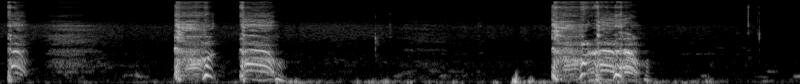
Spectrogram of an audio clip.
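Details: Loud, harsh coughing bursts and throat clearing with wet, phlegmy hocking and frequent spitting from a young woman smoking outdoors; a productive smoker's cough; wet cough with throat clearing.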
